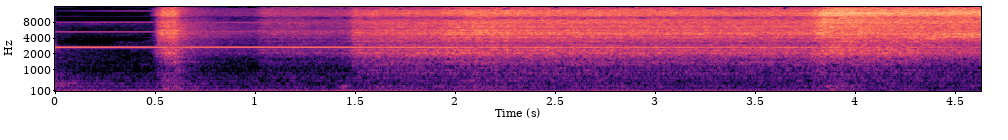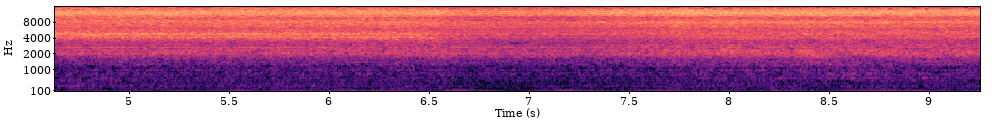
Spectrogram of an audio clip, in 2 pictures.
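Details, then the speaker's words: Homebuilt diesel amphibian aircraft's amphib landing gear actuator, bench-rigged and driven by air, retracting; steady air hiss that swells then holds until it hits the up micro switch; gear up, normal retraction. "Yeah, so it went away for a second, and then it hit the other micro switch. So now the gear's up."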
